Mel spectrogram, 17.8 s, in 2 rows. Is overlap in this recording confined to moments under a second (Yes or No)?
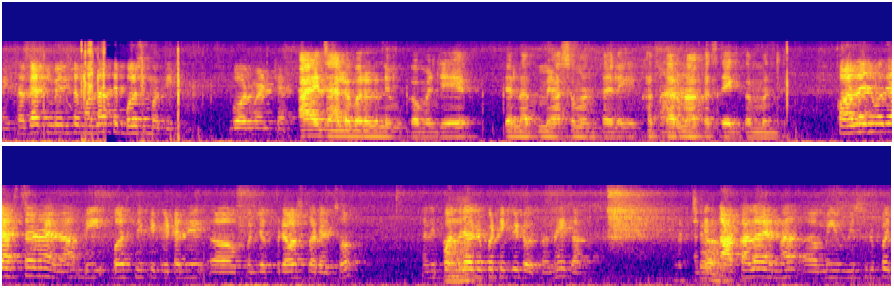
Yes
